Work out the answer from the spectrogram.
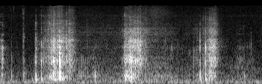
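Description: Food crunches between the teeth while someone eats, three soft, crisp bites at an even pace with brief quiet gaps between them.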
